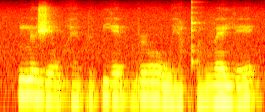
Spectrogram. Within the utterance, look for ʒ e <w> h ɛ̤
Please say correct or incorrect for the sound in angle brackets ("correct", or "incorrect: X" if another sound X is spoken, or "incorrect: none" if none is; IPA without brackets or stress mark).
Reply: correct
